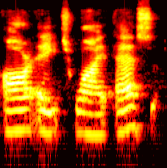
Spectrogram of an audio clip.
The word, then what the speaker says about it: Rhys: so tongue-tied over it there are no vowels in my grandson's name r-h-y-s rhys it is a welsh name it's very common in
